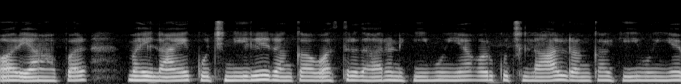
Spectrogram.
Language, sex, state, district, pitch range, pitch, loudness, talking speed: Hindi, female, Chhattisgarh, Bastar, 185-195 Hz, 190 Hz, -15 LUFS, 185 wpm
